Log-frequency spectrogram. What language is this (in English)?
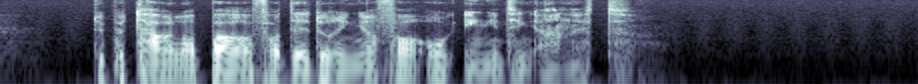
Norwegian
